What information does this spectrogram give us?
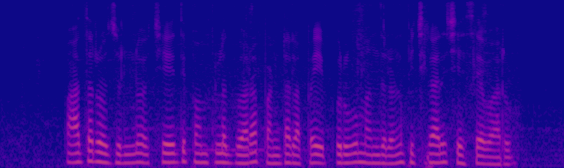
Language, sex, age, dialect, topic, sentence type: Telugu, female, 18-24, Central/Coastal, agriculture, statement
